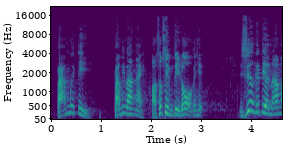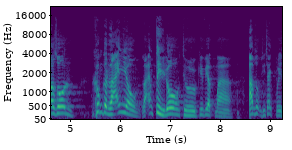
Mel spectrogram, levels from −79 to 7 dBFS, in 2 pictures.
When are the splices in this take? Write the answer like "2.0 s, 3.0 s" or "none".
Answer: 1.9 s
